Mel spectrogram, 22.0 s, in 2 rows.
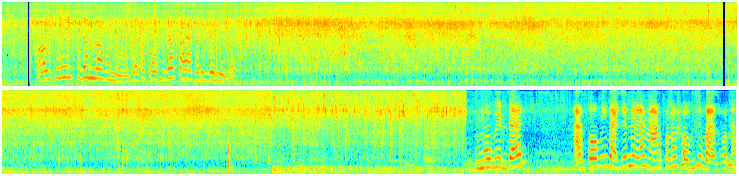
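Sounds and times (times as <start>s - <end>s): vegetables sizzling in hot oil: 0.0s - 18.0s
spoon stirring in metal pan: 4.2s - 10.7s.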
